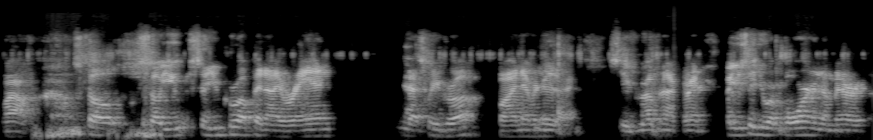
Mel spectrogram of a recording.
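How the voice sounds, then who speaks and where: A man's voice: mid-range voice, steady tone, brisk, pushed and bright. A man hosting a podcast interview, asking curious follow-up questions and often repeating his openings. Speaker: podcast host. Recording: echoey room, dull lo-fi sound.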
